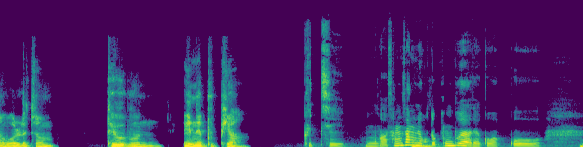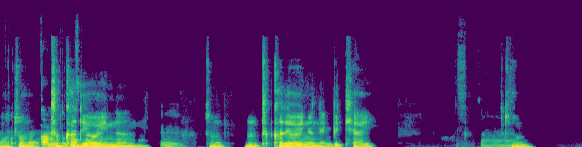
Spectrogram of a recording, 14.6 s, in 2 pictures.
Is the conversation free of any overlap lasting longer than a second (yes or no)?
no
